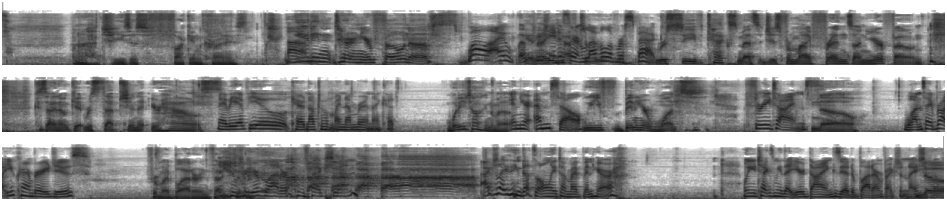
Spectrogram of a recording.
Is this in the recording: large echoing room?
no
